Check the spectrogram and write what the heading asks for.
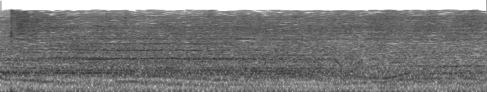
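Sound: audience screaming and cheering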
